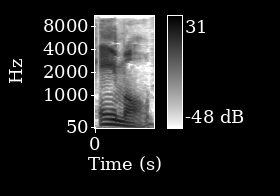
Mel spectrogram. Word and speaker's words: Emil: I think it's pronounced Emil, but it's E-M-I-L.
